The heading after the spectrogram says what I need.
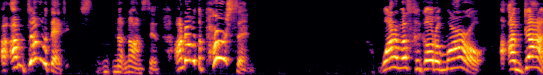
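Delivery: agitated, stumbling speech. Talking about a family member they are done with, getting upset. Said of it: "I'm getting upset now thinking about it".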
